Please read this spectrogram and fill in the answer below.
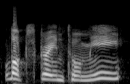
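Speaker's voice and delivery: goblin voice. Acted. Goblin insists.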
